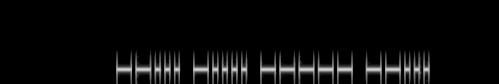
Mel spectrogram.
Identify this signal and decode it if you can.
Morse code, heard as a keyed tone, about 25 wpm, 700 Hz. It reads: 7607
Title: Numbers - 4-Digit 25wpm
